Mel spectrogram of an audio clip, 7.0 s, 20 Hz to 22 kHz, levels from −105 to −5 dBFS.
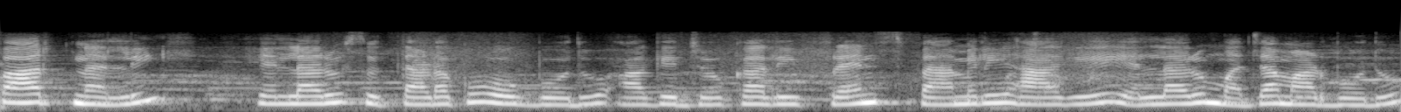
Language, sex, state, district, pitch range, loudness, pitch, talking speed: Kannada, female, Karnataka, Bellary, 220-270 Hz, -17 LUFS, 240 Hz, 110 wpm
